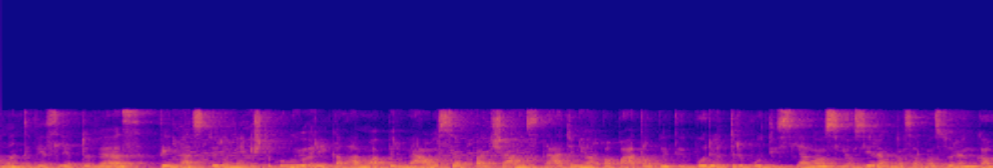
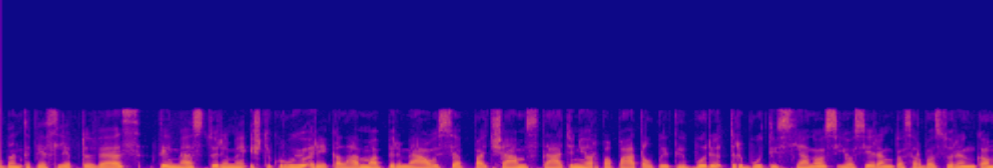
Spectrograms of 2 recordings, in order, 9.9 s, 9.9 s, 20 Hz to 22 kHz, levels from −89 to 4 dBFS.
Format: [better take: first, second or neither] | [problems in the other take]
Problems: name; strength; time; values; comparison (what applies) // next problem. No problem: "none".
second | background sound (Electric guitar); 17 dB below the speech // room echo; dies away in 0.9 s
